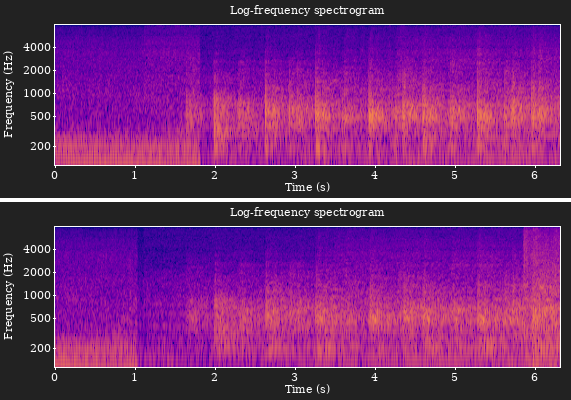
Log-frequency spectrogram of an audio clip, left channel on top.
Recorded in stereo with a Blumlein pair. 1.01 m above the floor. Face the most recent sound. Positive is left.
turn(degrees=25)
